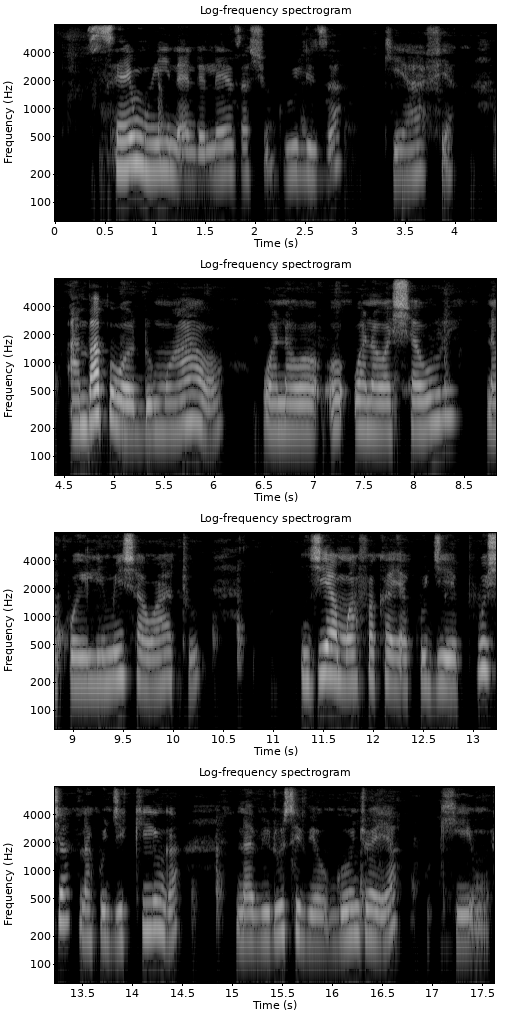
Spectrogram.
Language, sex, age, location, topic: Swahili, female, 18-24, Kisumu, health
